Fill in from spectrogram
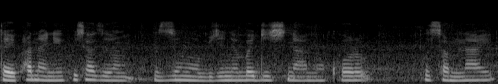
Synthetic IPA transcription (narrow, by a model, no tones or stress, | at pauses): tʰajpʰanajnipʰusazɯŋ | zɯŋɯbid͡ʒinɯbadisinanɔkʰɔɾ | pʰusamnaj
